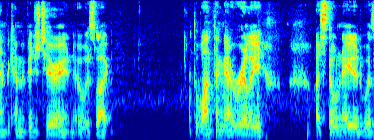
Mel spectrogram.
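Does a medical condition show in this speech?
No.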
